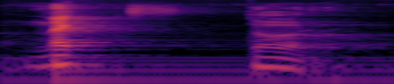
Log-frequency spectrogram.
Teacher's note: Contohnya ya kayak frasa next door di dunia nyata huruf T-nya hilang. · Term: elision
